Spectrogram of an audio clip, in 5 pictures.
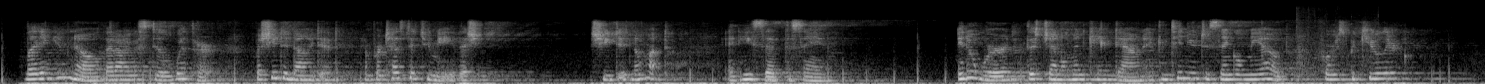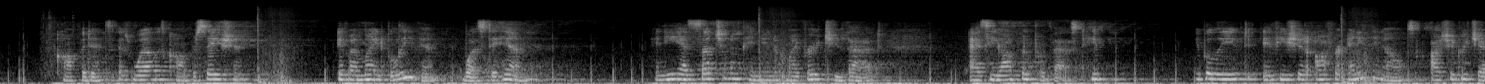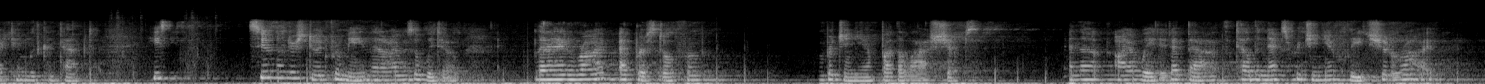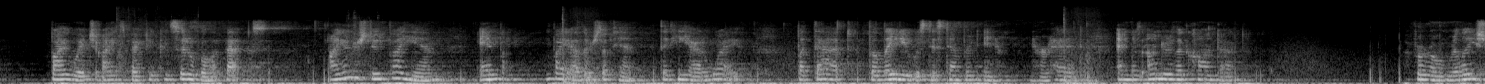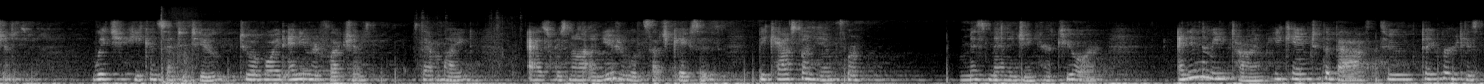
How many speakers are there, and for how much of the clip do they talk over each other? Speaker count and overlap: one, no overlap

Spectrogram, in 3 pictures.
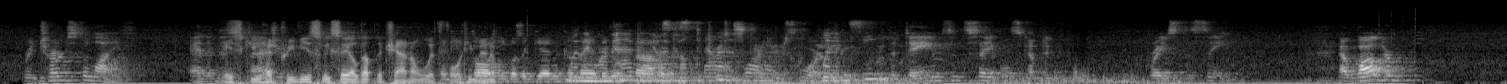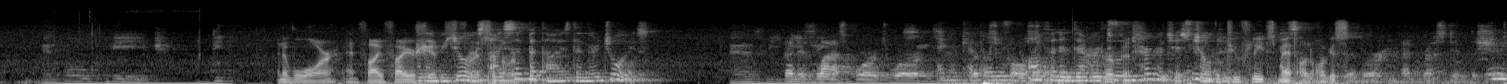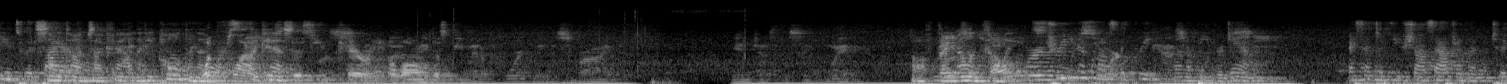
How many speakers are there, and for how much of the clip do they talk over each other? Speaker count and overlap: six, about 44%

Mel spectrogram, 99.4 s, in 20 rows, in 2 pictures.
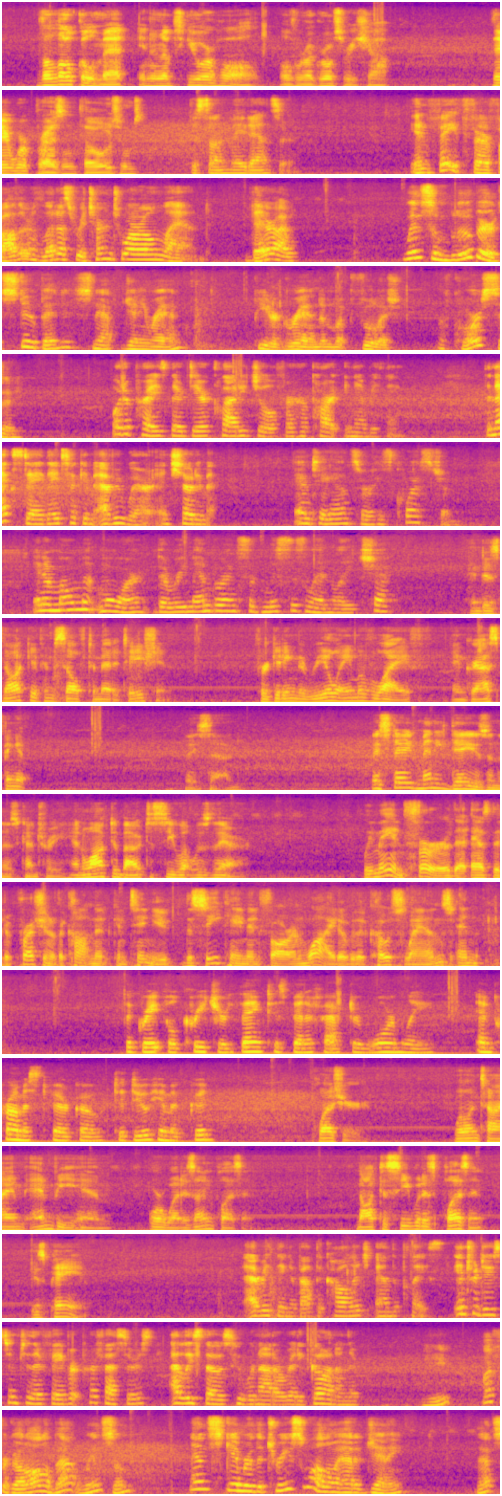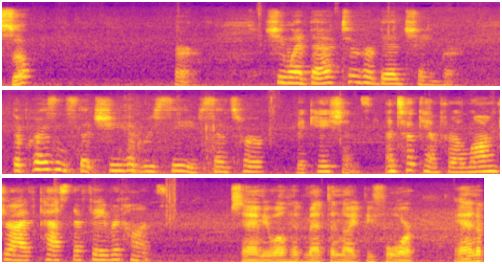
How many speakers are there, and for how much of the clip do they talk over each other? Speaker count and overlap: nine, no overlap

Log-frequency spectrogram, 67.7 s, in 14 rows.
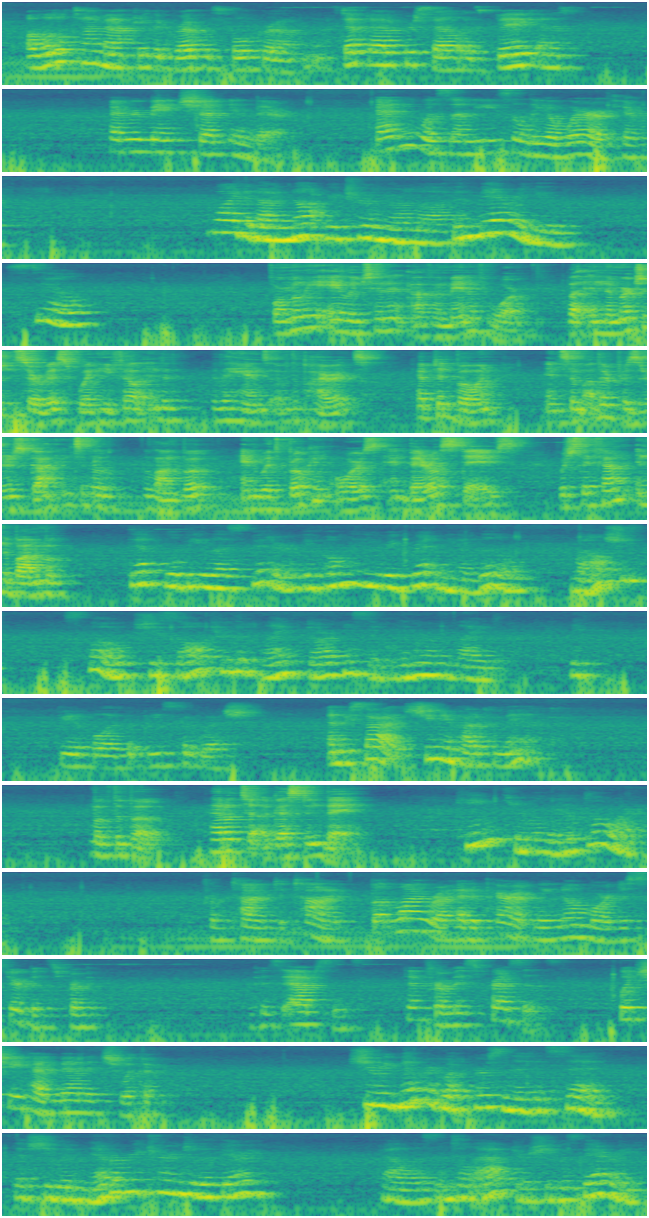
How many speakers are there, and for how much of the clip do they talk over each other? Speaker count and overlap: four, no overlap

